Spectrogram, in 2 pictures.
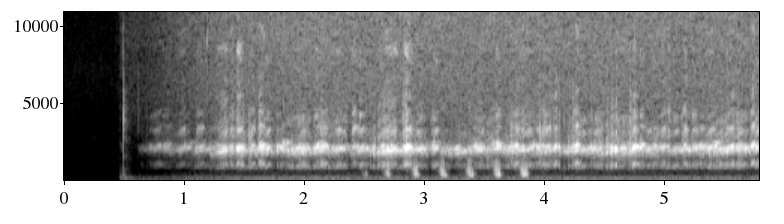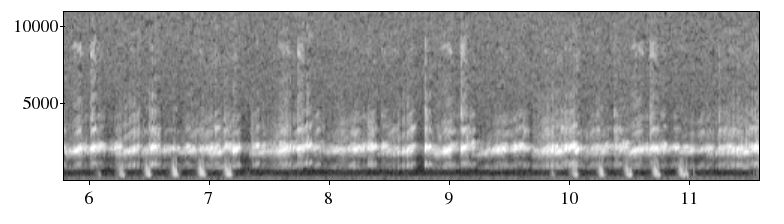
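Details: California red-legged frog, a very quiet species hard to hear even 50 feet away, giving a recorded call. Low pulsed series of about six to eight quick grunting notes recur three times, over a steady high-pitched background drone.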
